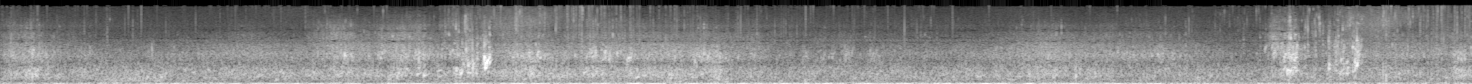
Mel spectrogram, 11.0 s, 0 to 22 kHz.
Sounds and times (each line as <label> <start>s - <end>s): Very gentle waves on the sand 0.0s - 11.0s
bubbles of the salty foam bursting 3.2s - 5.1s
bubbles of the salty foam bursting 9.5s - 11.0s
